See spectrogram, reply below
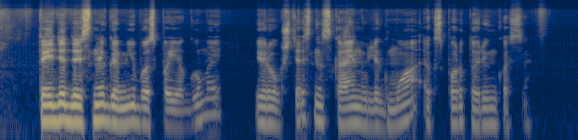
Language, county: Lithuanian, Kaunas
